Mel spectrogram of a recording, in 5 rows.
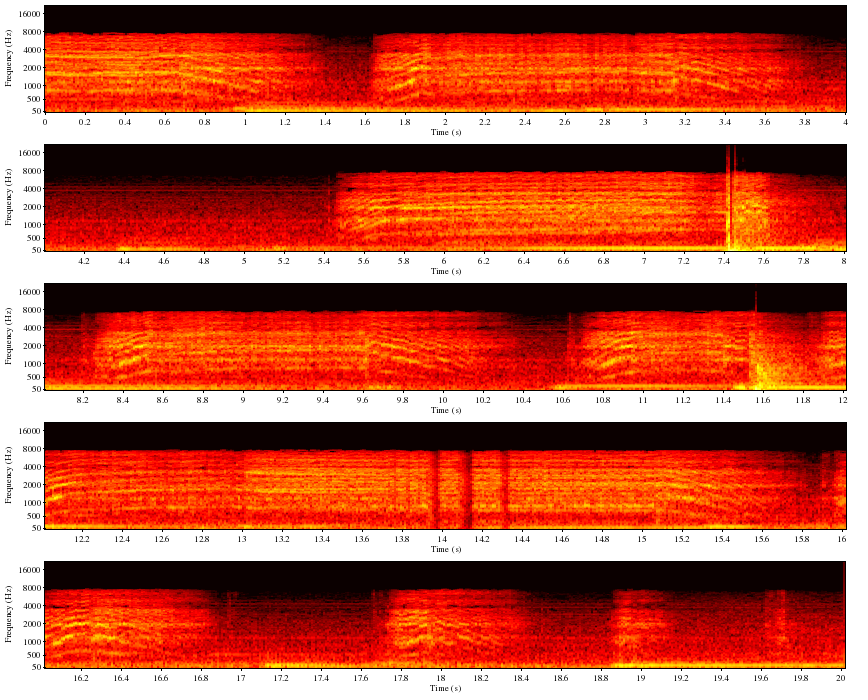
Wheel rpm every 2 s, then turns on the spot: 100, 110, 30, 170, 130, 70, 180, 130, 30, 20.
16-18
